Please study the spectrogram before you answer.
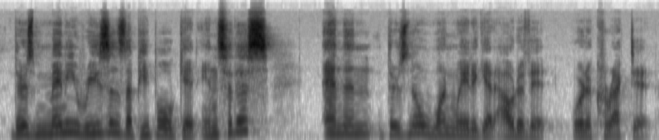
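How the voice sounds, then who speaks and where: A middle-aged man from New Jersey giving a conference keynote in a conversational way, with sarcastic asides and frequent restarts. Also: a little high. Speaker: keynote speaker.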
